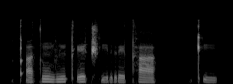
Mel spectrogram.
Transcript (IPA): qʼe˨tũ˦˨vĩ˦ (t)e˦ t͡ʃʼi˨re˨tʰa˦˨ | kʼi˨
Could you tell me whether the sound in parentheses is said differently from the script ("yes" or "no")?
yes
